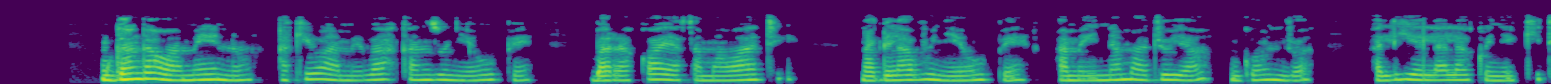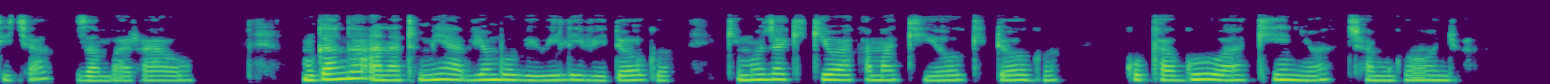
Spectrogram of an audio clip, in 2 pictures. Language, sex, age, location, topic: Swahili, female, 25-35, Kisii, health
